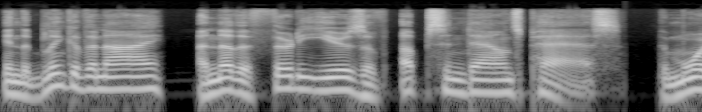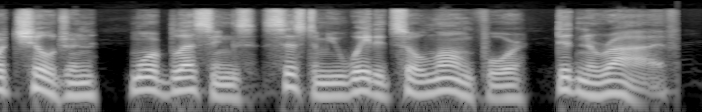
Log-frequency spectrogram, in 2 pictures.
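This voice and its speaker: A man recaps a story in the second person, with brisk, animated storytelling. His medium-pitched voice is recorded close and dry, with no echo.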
